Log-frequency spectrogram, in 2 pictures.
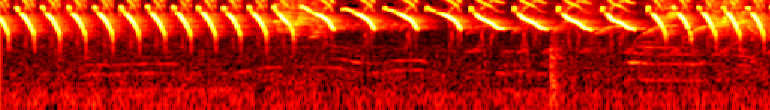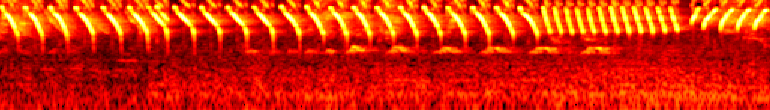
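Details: Canary song of the cenkok style: continuous fast trills of falling high notes, changing speed from phrase to phrase, ending with a dense buzzy roll and a crisp trill.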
